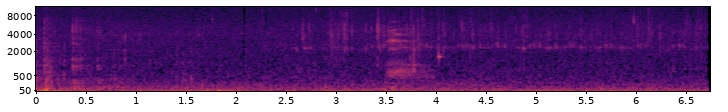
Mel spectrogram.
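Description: Water laps gently against a kayak.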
